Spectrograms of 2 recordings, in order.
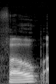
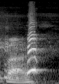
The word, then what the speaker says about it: pho: I really like, I believe it's actually pronounced pho, not faux. I always mispronounce it, though. – Yeah, it's pronounced pho. The reason you know it's pronounced pho is because every strip mall pho joint that thinks they're clever calls himself the pho king.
